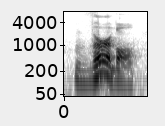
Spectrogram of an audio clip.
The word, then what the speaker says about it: Vurbl: ago that there's a service out there called Verbal. It's spelled VURBL, not sponsored by the way, where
